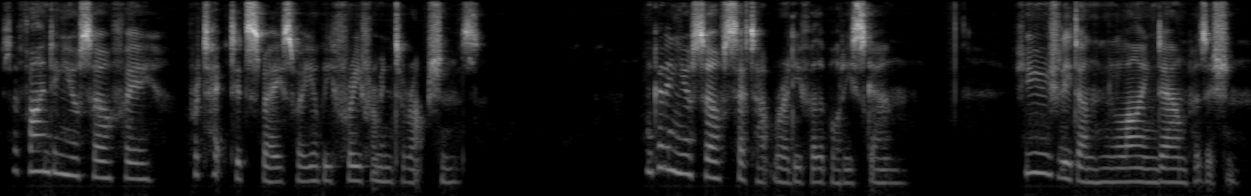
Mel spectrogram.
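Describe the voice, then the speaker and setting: A woman leading a guided body scan meditation as a mindfulness teacher, speaking gently and in a measured, soothing way with pauses. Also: fairly low pitch.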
